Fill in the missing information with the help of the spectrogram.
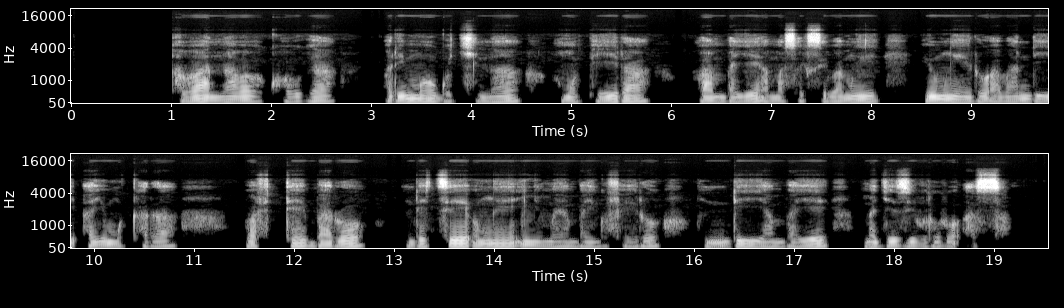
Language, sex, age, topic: Kinyarwanda, male, 25-35, government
